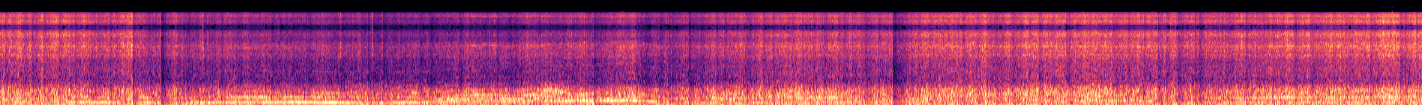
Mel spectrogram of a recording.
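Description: Nissan Bluebird Turbo race car's turbocharged four-cylinder engine heard from inside the cabin, running hard on track. The engine pitch climbs steadily and then drops sharply about halfway through, as at an upshift. It holds level and drops again about two-thirds of the way in, over a constant rumble of road and wind noise.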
